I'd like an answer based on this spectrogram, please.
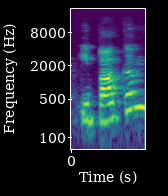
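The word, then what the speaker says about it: Ebukam: um Limited in practice is the lineman Samson ibakum is that how you say it ebukom come okay figure out how to say dude I kept pronouncing it like you did Evil yeah um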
